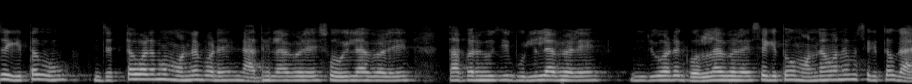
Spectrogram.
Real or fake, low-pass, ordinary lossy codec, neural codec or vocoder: fake; 7.2 kHz; none; codec, 16 kHz, 4 kbps, FreqCodec, smaller model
